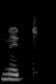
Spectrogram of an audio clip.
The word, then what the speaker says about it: knit: The K is silent in this word.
